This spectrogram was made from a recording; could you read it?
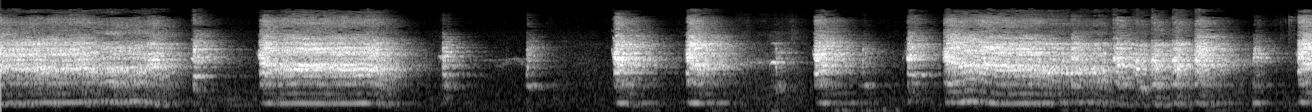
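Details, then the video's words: Harsh, grating guineafowl calls in a series of loud bursts of varying length, some long rattling runs and some short clipped squawks, with brief quiet gaps. "Guinea fowl sounds"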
